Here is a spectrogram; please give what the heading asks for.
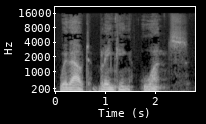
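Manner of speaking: low, slow, soft narration; hushed suspense. A narrator's reading. Max stares down the monsters, low slow hush. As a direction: drop low and space the words out. Magic staring trick tames monsters.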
